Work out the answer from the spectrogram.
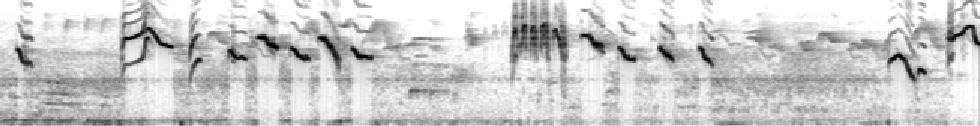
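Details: Oriental magpie-robin in full agitated song, unloading its repertoire: long runs of sharp, curling whistled notes in quick succession, interrupted by a harsh buzzy chatter burst, then more swooping whistles and rising glides.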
